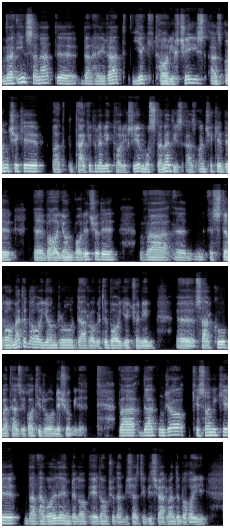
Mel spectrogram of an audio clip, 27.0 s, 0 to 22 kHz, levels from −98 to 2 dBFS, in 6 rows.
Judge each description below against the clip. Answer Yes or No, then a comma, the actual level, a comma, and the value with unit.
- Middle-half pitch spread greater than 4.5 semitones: No, average, 3.6 semitones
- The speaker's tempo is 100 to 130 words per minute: Yes, average, 120 wpm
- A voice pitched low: Yes, low, 120 Hz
